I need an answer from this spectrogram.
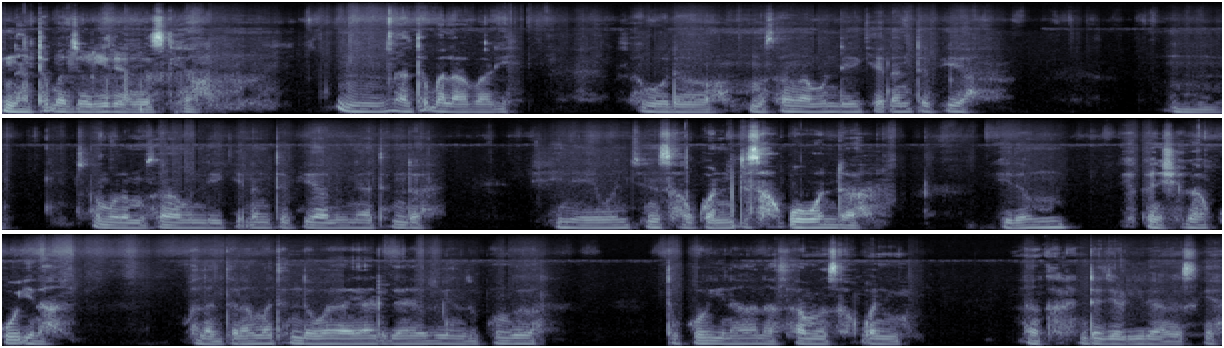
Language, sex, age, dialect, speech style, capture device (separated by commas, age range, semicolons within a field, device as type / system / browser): Hausa, male, 35-44, Nigeria - Kano, happy, mobile / Linux / Chrome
